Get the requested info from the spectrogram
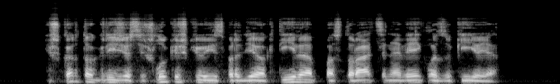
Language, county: Lithuanian, Klaipėda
